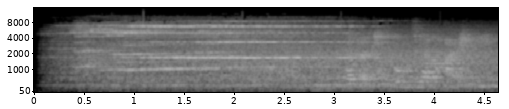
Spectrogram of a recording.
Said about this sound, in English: People are traveling all over the place by subway and train.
